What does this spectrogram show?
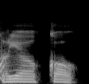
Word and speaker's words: Ryoko: Ryoko. Oke, Rio-nya panjang pendek? eh Ryo. Pendek ini. Pendek ya. Ryo, Ryoko, Ryoko. Nah, kalau di sini ada panjang dibacanya Ryoko. Ini kan tidak ada Ryoko.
